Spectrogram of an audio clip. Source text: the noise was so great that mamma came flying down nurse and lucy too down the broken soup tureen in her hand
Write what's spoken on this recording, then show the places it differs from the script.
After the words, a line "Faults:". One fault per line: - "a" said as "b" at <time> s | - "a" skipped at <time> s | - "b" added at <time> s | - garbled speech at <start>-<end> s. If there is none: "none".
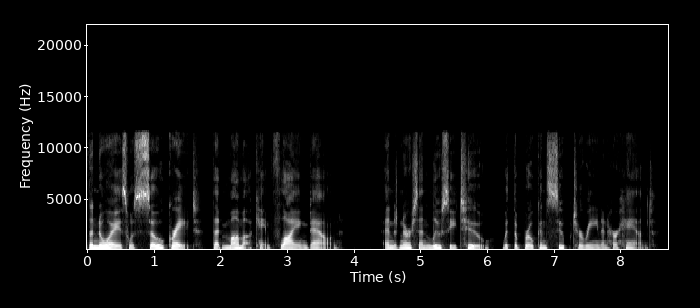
the noise was so great that mamma came flying down and nurse and lucy too with the broken soup tureen in her hand
Faults:
- "and" added at 4.4 s
- "down" said as "with" at 6.2 s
